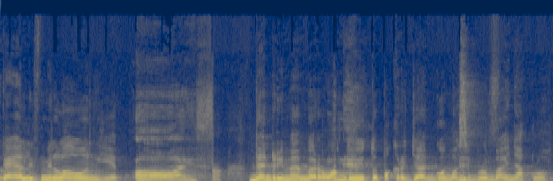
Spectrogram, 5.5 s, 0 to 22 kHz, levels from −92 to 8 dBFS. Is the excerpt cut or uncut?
cut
